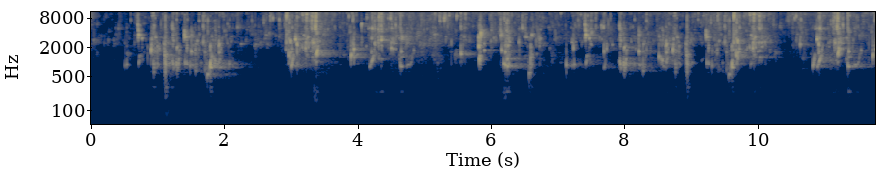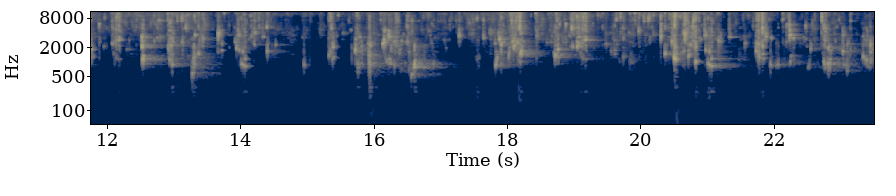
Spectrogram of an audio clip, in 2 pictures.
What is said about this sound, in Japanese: では最後に全体をジャブジャブーっと洗いますね。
